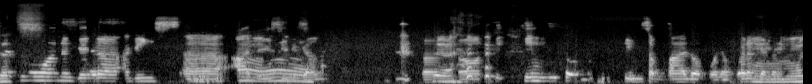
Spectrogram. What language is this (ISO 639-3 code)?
fil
